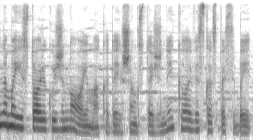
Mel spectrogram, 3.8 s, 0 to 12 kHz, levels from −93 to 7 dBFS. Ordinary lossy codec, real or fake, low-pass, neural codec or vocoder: Opus, 64 kbps; fake; 10.8 kHz; vocoder, 44.1 kHz, 128 mel bands every 256 samples, BigVGAN v2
